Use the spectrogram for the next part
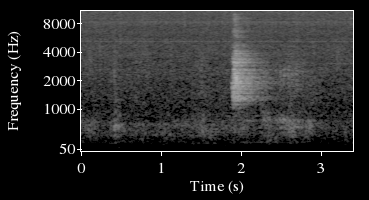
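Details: French bulldog puppies: one short, sharp, high yelp about two seconds in, preceded by faint soft stirrings, with quiet room noise throughout.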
